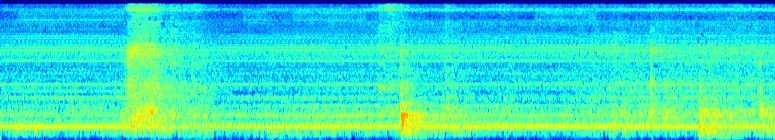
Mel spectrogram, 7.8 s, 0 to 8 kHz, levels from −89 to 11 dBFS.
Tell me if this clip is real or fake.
real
